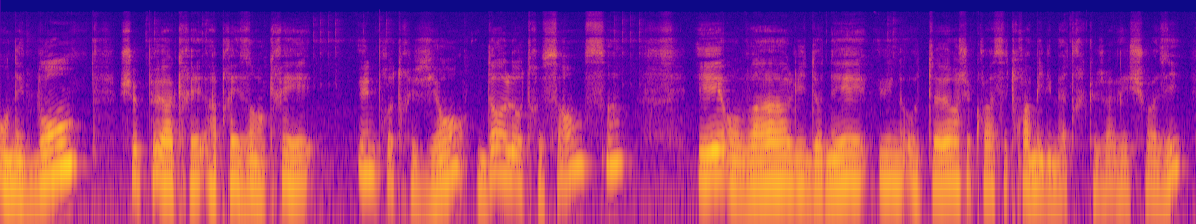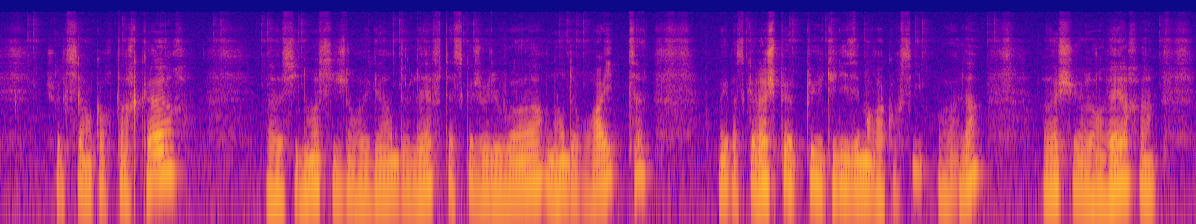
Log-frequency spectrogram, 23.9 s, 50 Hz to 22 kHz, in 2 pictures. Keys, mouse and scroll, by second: 0.5-5.0 drag, 6.2-7.3 drag, 10.9 click, 11.3 middle click, 11.4 click, 16.2-23.9 drag.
